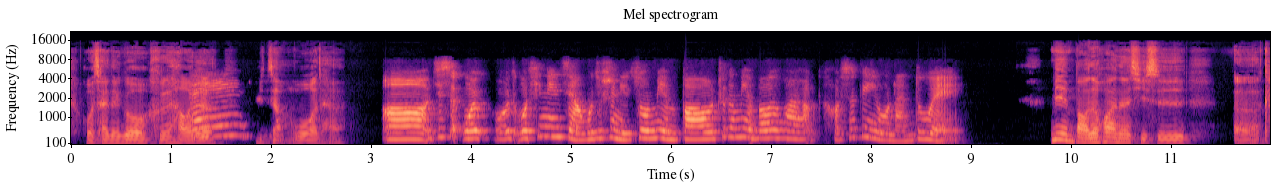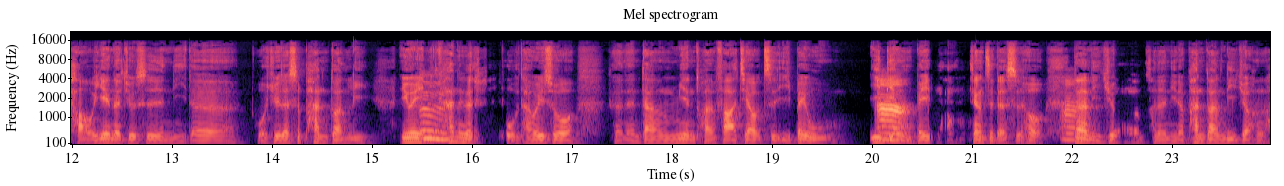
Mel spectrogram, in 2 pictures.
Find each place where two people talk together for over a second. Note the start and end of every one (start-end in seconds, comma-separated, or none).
none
